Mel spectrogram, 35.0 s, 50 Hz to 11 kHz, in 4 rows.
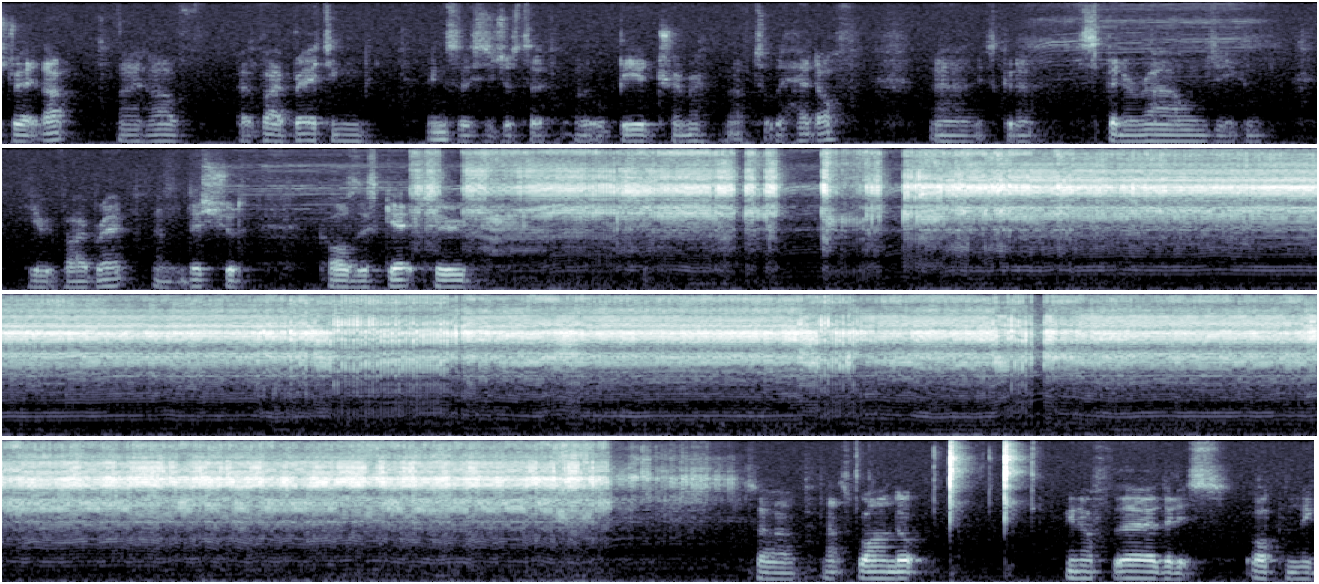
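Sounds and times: trimmer motor buzzing: 10.4s - 31.3s
metal carabiner rattling: 32.5s - 33.2s.

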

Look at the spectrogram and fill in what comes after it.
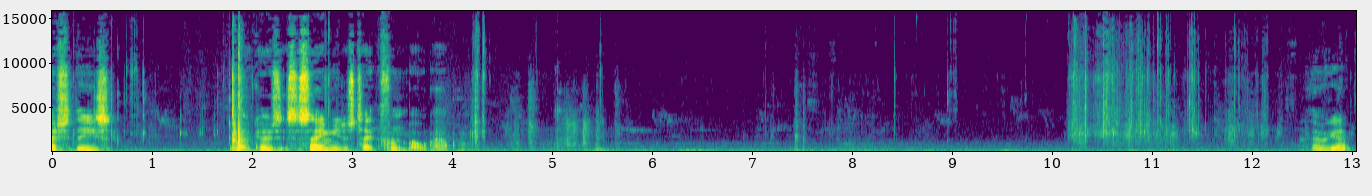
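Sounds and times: plastic parts scraping: 0.0s - 2.9s, 4.0s - 5.4s, 10.2s - 12.6s
plastic model parts clicking: 0.4s - 2.0s, 10.2s - 12.3s.

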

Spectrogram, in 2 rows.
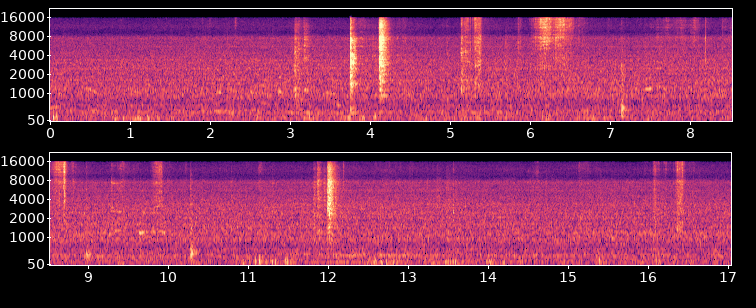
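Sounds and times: gritty scrape: 5.2s - 6.6s.

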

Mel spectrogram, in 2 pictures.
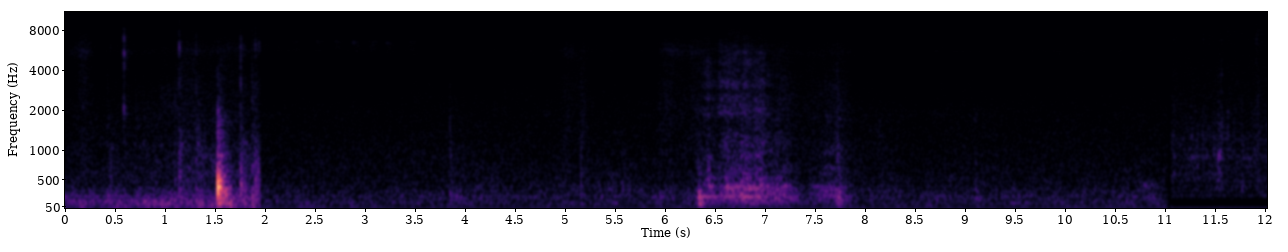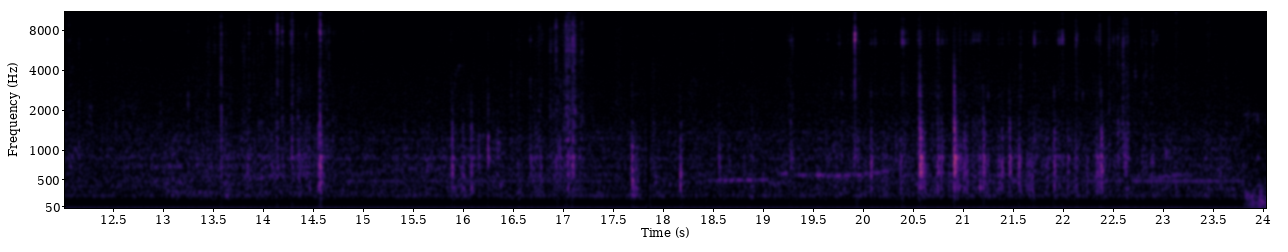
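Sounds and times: fingers handling wire crank clicks: 18.0s - 23.6s.

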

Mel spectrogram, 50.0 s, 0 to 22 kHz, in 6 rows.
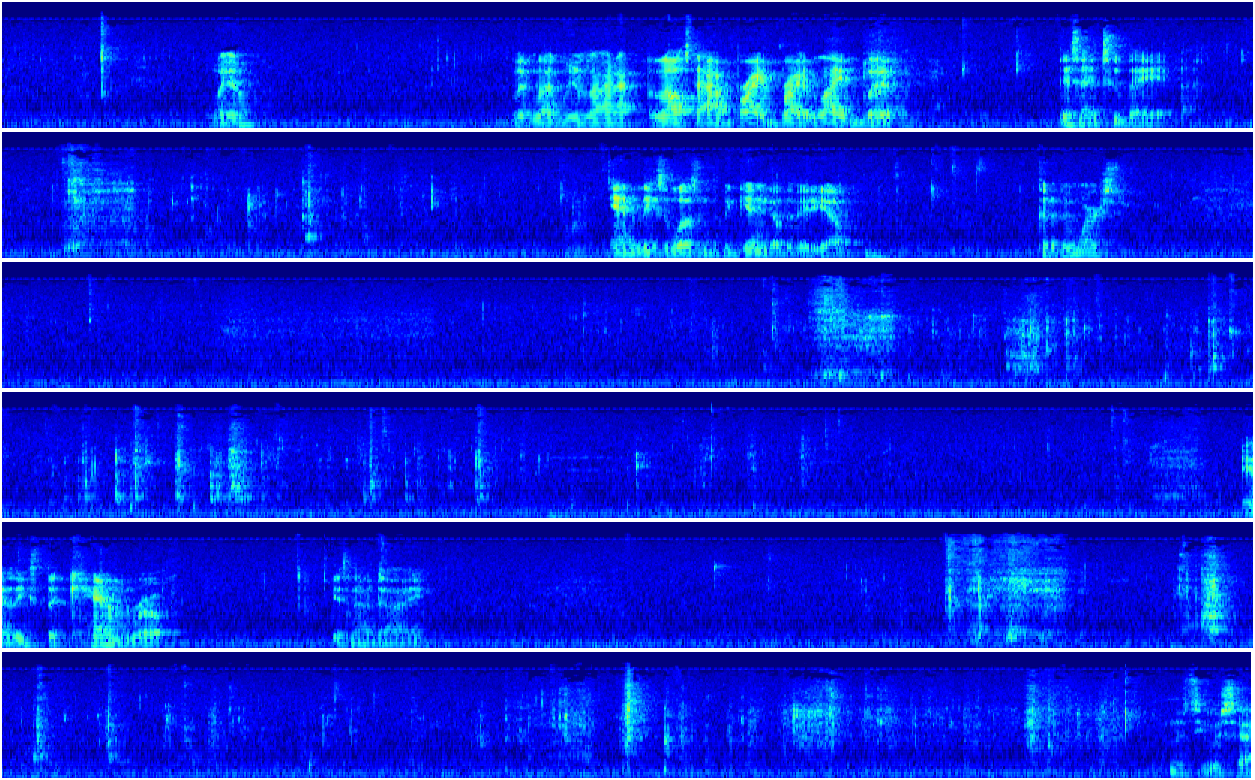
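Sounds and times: steady low hum: 0.0s - 50.0s
person chewing noodles: 20.5s - 30.8s, 41.4s - 49.4s.

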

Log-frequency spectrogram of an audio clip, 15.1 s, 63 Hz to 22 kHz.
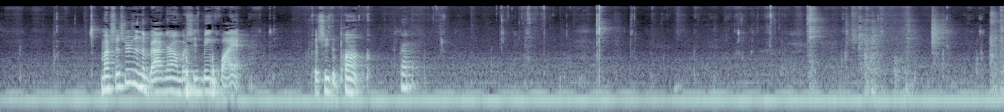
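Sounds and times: steady low hum: 0.0s - 15.0s
person chewing: 0.2s - 1.5s, 6.4s - 12.8s, 14.1s - 14.8s.

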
